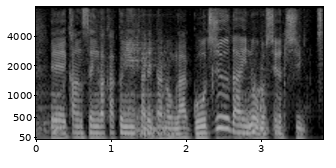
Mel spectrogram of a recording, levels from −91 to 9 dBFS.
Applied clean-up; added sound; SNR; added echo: neural mask model RNNoise.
